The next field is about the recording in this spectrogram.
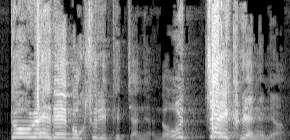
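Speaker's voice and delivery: high, exasperated boss's shout; loud lament. Acted. Boss back to a company in chaos, loud lamenting shout. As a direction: cry out in dismay at the wreckage. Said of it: "이렇게 탄식하는 거예요".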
